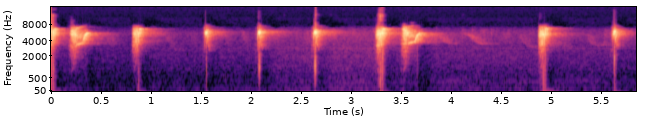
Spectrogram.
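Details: Long-tailed shrike delivering sharp, high, clipped chirps roughly every half second, some paired, in a "roll speed rapat" song with clean silence between notes.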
